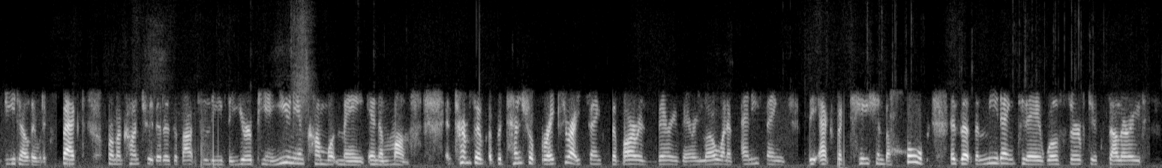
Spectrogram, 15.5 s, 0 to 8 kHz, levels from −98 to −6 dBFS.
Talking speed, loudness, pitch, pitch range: 195 wpm, -24 LUFS, 200 Hz, 185-220 Hz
